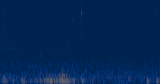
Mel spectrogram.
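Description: Near-silent room tone with a few faint, sharp clicks, one near the start and two more a little past the middle.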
